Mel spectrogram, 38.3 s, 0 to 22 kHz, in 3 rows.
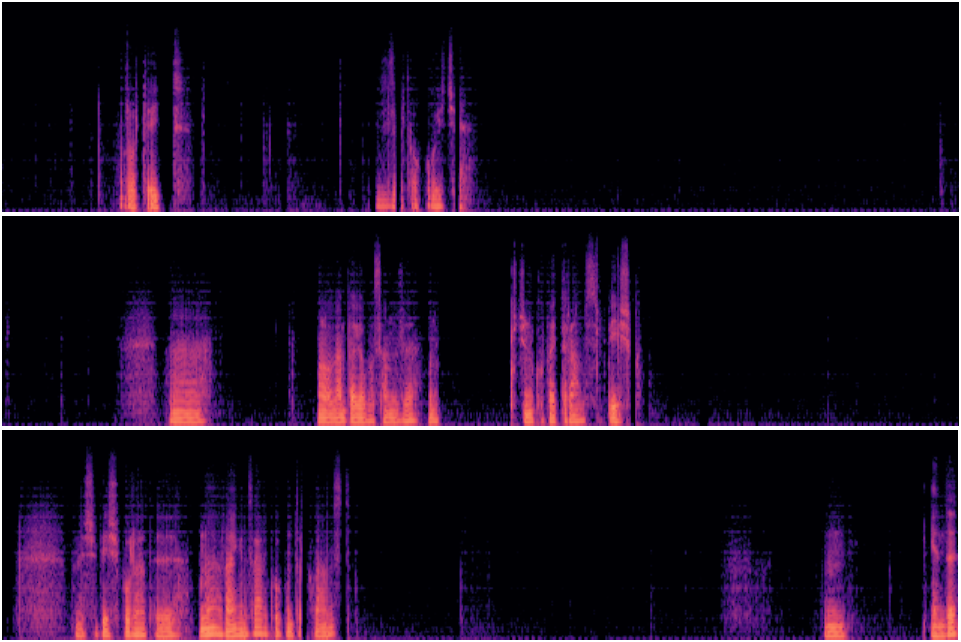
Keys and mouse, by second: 16.7 click, 19.7-25.9 drag, 27.5 click.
